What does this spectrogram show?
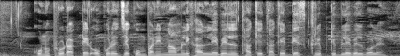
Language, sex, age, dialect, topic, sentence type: Bengali, male, 18-24, Standard Colloquial, banking, statement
